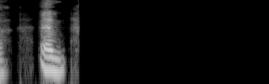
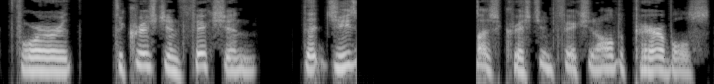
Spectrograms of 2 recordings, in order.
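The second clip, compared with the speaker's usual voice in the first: earnest, unhurried prayer voice; gentle closing prayer, reverent and steady. Real, not acted. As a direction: pray sincerely over the guest and his family.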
